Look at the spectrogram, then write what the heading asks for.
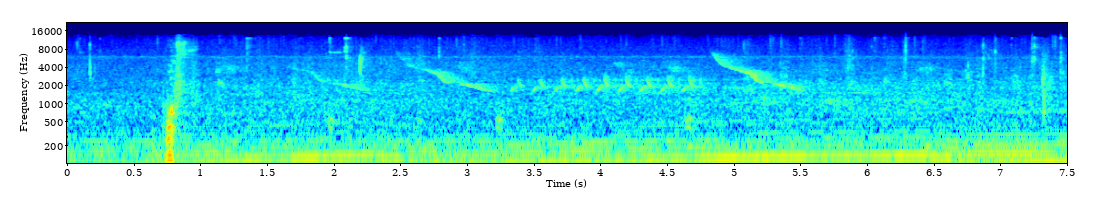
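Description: A songbird singing outdoors: a falling whistle, a quick run of about eight short chirps, then another falling whistle. A sharp click about a second in is the loudest sound, over a low steady hum.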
